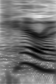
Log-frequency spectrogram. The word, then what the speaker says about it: Chara: Yes, it is pronounced "Cara", if 8-4's official localization has anything to do with it.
